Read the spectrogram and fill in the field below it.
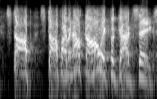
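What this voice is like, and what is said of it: Screaming. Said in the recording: “I'm screaming,”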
